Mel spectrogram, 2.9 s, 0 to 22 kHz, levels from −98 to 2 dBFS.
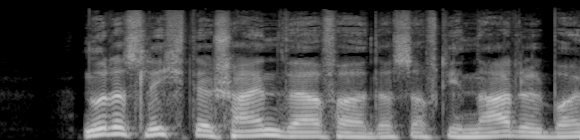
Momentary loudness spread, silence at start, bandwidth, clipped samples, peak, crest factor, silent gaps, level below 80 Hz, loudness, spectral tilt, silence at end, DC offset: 5 LU; 0.4 s; 16.5 kHz; under 0.1%; -8 dBFS; 16 dB; none; -58 dBFS; -24 LUFS; -5.5 dB/octave; 0 s; under 0.1%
